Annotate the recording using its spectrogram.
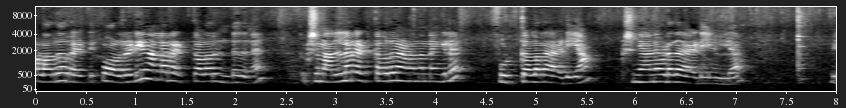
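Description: Gobi manchurian (fried cauliflower in sauce) sizzling in a nonstick frying pan as it is stirred with a plastic spatula, with a woman's voice talking over it throughout.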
